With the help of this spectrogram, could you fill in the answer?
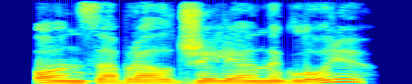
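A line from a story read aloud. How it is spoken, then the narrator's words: Hoarse, holding back tears. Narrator (Russian): спрашиваю я хриплым от непролитых слез голосом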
